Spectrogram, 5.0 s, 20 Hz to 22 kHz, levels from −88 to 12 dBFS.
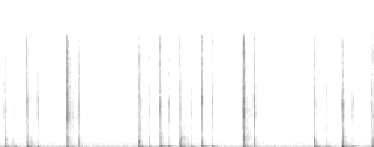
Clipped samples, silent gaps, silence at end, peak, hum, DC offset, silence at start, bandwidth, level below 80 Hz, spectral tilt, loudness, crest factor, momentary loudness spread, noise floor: under 0.1%; none; 0 s; -22 dBFS; none; under 0.1%; 0.05 s; 16.5 kHz; -54 dBFS; -3.5 dB/octave; -50 LUFS; 28 dB; 13 LU; -74 dBFS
